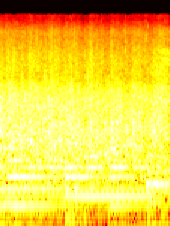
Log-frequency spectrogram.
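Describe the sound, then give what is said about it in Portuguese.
A large church audience claps steadily and loudly for Jesus in a continuous wash of applause, with sustained low keyboard chords ringing underneath and no one speaking. “Dê uma salva de palmas a Jesus, aleluia!”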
